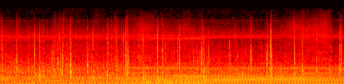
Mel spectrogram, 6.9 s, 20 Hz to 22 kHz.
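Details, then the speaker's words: 1987 Lincoln Mark VII with ATE electro-hydraulic ABS, engine just started, ABS and brake lights on until pressure builds: steady electric motor whir with low hum and clicks as the pump charges the accumulator; operating normally. "can you see the anti-lock brake light is on as well as the uh brake light right now the accumulator is charging up building up pressure"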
